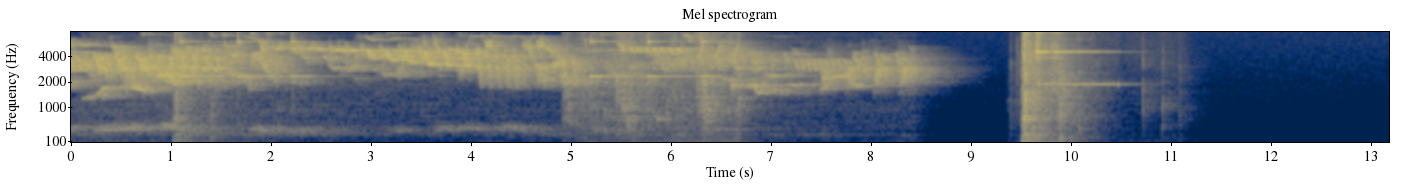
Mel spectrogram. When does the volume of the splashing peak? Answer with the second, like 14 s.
10 s.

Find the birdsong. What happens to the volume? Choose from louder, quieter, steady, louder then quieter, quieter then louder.
quieter.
